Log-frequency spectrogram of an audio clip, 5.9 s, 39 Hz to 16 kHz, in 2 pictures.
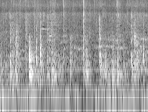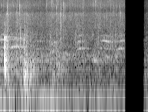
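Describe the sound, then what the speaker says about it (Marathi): Chopped onion with one or two green chilies sautéing in a hot pan, a continuous sizzle broken by the clatter of stirring, with soft speech faintly underneath before the sound cuts out near the end. "आता यातच घालणार आहोत आपण 1-2 मिरच्या. त्याही छान परतून घ्यायच्यात आपल्याला."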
